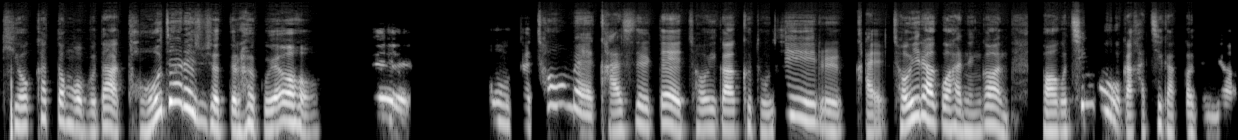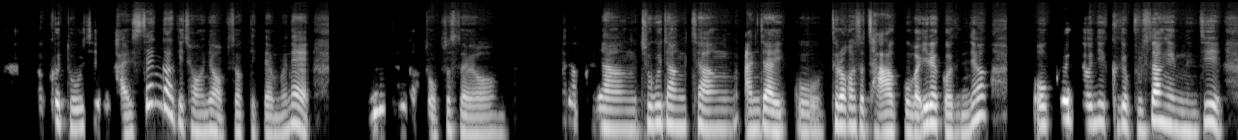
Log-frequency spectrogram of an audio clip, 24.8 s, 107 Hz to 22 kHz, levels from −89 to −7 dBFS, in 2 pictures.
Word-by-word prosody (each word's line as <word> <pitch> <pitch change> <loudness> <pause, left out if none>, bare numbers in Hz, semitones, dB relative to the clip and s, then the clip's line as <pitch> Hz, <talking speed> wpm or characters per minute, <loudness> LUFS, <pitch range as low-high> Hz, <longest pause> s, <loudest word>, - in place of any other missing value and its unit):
기억했던 210 +4 -1
것보다 160 -1 +1
더 175 - +3
잘해 410 -7 +7
주셨더라고요. 175 - +3 0.6
네. - - +3 0.8
어 - - -9 0.2
그러니까 - - -11
처음에 395 - -1
갔을 160 +5 -2
때 180 -3 +3
저희가 165 -1 0
그 180 0 -8
도시를 170 - -2
갈 145 - -4
저희라고 215 0 +5
하는 155 -3 -3
건 185 -6 +1 0.3
저하고 155 -1 +2
친구가 365 - -1
같이 150 +7 -7
갔거든요. 145 - -7 0.6
그러니까 - - -20
그 220 - +1
도시를 210 - -6
갈 - - -5
생각이 370 - -1
전혀 155 -3 -4
없었기 145 +3 -9
때문에. 140 +8 -2 0.6
볼 320 +3 +1
생각도 390 -2 -11
없었어요. 135 -1 -5 0.6
그래서 460 - -10
그냥 170 -2 -3
주구장창 180 -2 -1
앉아 165 0 +3
있고 150 -1 -5
들어가서 185 -2 +3
자고 150 -1 0
막 145 - +3
이랬거든요. 190 - +3 0.5
어 195 - +2
그랬더니 205 -1 +3
그게 200 0 -1
불쌍했는지 175 0 +2
180 Hz, 290 characters per minute, -23 LUFS, 155-215 Hz, 0.8 s, 잘해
